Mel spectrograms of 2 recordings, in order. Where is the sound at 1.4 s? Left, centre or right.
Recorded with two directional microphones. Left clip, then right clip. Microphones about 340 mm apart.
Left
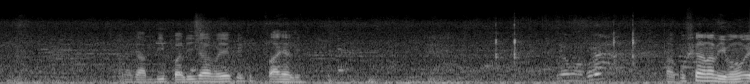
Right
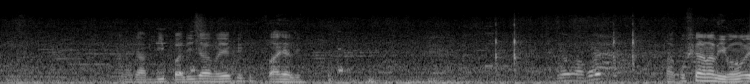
Centre.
